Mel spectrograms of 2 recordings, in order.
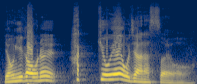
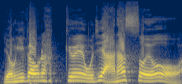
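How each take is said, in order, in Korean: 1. 강세는 '학교에'에 있어요. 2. 강세는 '않았어요'에 있어요. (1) "학교에를 강조하게 되면" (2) "않았어요를 강조하게 되면"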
